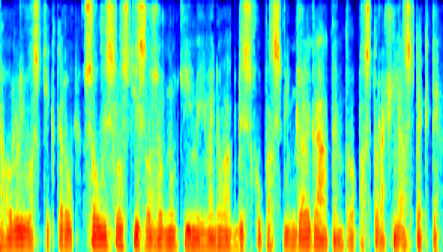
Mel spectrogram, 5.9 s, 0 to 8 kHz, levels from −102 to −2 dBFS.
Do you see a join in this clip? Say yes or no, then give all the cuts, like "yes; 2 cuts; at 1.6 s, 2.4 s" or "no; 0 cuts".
yes; 2 cuts; at 1.0 s, 1.9 s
